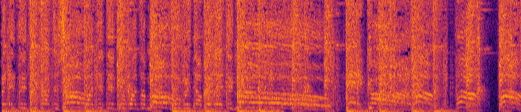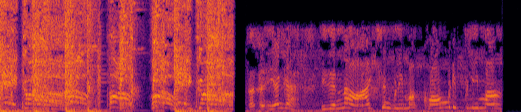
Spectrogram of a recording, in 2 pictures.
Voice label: Rap Comedy; Ajith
